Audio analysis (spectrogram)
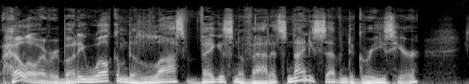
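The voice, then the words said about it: DJ-style radio announcer voice. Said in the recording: “the radio guys mixed with a strip club DJ ... It's almost like DJ-ish.”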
